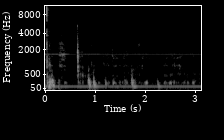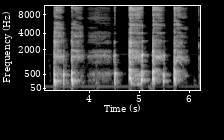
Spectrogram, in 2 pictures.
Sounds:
Cough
